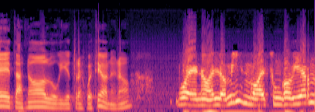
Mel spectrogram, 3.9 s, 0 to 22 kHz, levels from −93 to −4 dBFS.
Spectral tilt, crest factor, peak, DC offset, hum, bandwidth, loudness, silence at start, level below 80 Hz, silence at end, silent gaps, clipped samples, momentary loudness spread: -5.5 dB/octave; 12 dB; -4 dBFS; under 0.1%; none; 14 kHz; -16 LUFS; 0 s; -50 dBFS; 0 s; none; under 0.1%; 13 LU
